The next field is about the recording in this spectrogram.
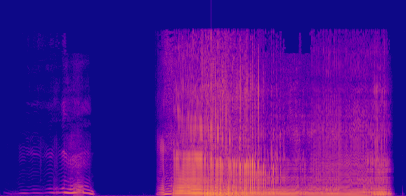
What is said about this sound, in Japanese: おならぶっかけてあげるから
